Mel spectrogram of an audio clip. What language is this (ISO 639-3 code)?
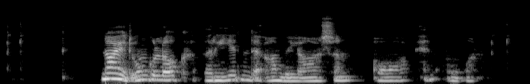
fry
